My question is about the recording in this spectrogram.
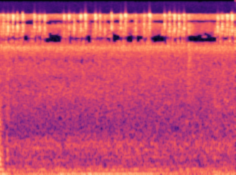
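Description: A low, steady rumble and hum with no distinct events.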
